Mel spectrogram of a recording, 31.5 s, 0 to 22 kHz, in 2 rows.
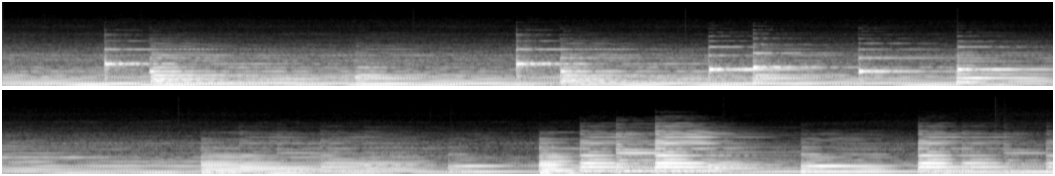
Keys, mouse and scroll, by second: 0.7 ctrl+a, 3.8 Tab, 4.3 alt+middle click, 5.1 s, 6.7-7.6 middle drag, 7.8 alt+middle click, 8.2 shift+middle click, 8.4 scroll up 2, 8.6-9.0 shift+middle drag, 9.0 Tab, 10.0 alt+z, 10.6 click, 11.6 click, 12.6 g, 14.4 click, 14.9 click, 15.8 click, 16.5 g, 18.3 middle click, 18.8 scroll down 1, 19.0 Tab, 19.7 alt+z, 19.9 scroll down 1, 20.2-20.9 middle drag, 20.9 g, 22.7 click, 22.9 scroll down 2, 23.1-24.6 middle drag.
